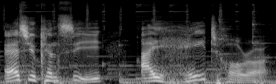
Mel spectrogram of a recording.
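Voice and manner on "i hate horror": normal talking voice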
